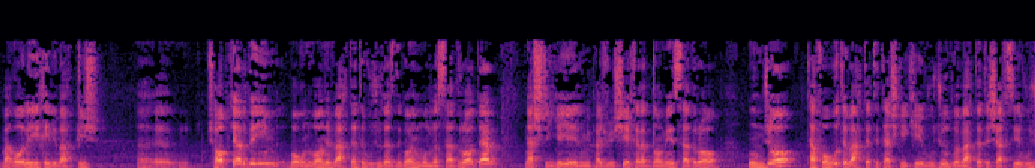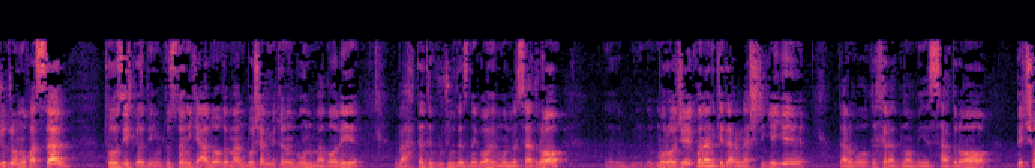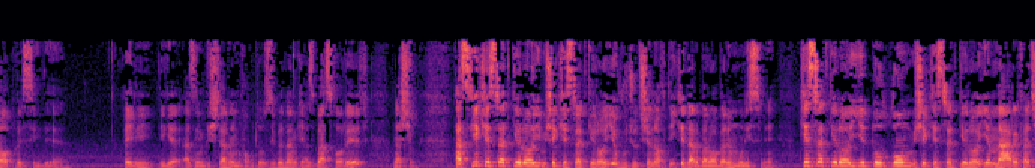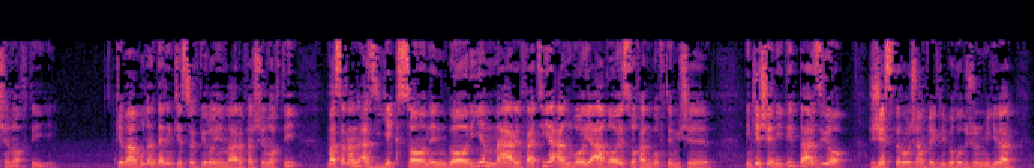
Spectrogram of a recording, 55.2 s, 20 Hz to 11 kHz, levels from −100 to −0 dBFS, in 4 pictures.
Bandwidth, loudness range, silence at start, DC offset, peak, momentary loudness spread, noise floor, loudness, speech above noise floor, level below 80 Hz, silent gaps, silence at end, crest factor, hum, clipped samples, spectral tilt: 8.8 kHz; 9 LU; 0 s; under 0.1%; -10 dBFS; 14 LU; -61 dBFS; -29 LUFS; 32 dB; -68 dBFS; none; 0.2 s; 20 dB; none; under 0.1%; -3.5 dB/octave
